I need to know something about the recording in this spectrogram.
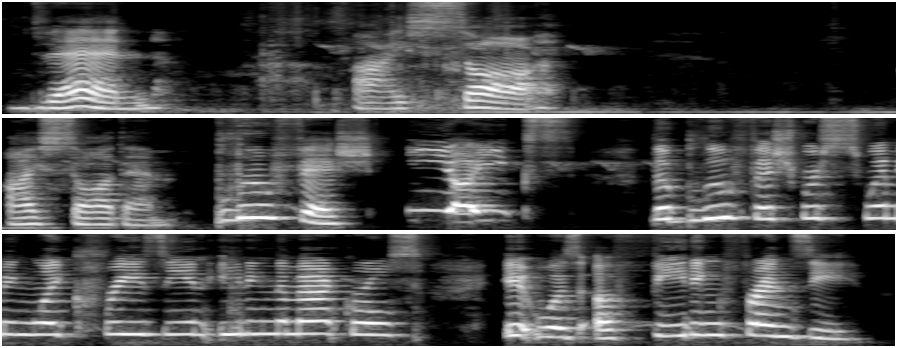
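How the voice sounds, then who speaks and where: A woman reading a children's story aloud in an expressive, dramatic way, leaning on key words and exclamations. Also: very high voice, slow pace. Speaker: storybook reader.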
